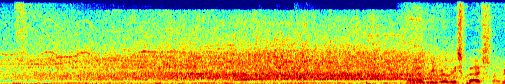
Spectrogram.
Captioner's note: crowd cheering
